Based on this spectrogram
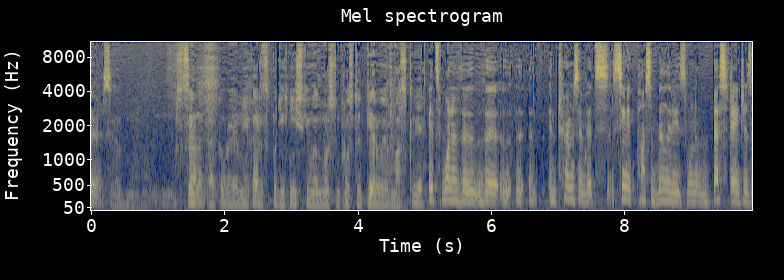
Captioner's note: foreign language not transcribed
